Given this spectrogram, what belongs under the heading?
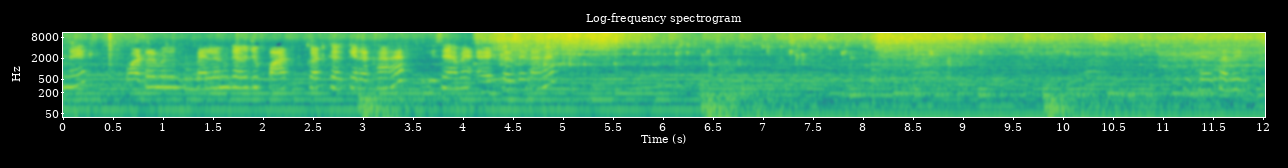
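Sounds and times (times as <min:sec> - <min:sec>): food sizzling in hot oil: 0:04.1 - 0:12.0.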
